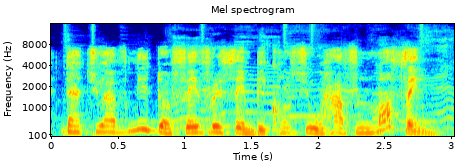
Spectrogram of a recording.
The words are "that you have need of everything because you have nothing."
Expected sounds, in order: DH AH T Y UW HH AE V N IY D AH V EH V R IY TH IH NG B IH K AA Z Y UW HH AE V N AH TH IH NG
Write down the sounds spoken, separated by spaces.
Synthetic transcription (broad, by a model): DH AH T Y UW HH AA V N IY D AH V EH V R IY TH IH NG B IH K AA S Y UW HH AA V N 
